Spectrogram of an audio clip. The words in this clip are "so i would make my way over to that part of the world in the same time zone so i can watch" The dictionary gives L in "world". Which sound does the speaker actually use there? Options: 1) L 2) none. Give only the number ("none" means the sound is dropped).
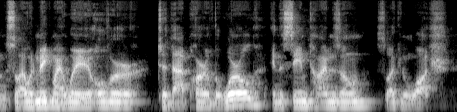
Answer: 1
